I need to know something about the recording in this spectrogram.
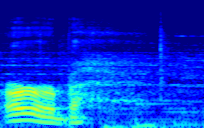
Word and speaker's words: herb: A herb. The H is silent for some reason.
